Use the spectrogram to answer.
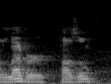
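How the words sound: Lever is said with an American pronunciation.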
